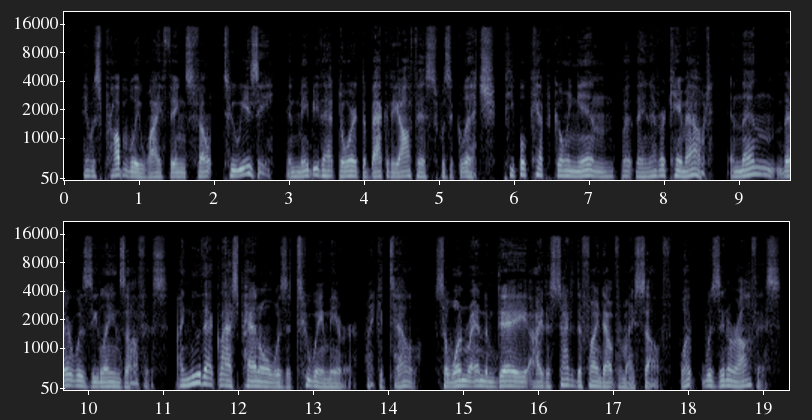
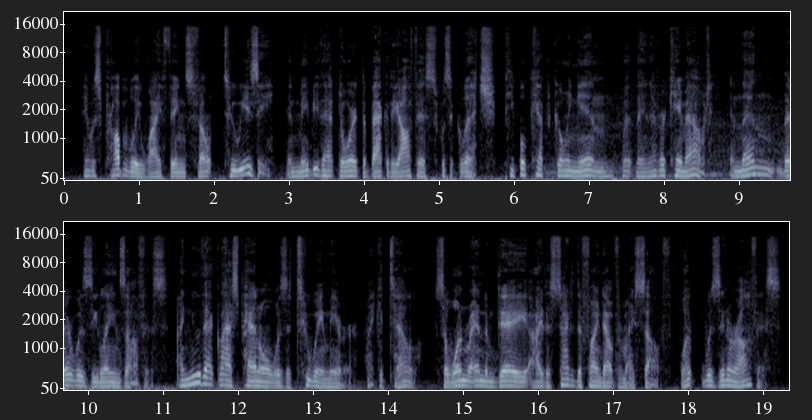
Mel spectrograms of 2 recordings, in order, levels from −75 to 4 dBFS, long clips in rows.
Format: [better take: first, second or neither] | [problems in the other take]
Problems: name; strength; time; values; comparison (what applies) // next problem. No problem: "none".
first | traffic noise; faint; throughout; 25 dB below the speech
